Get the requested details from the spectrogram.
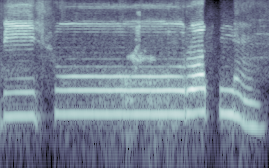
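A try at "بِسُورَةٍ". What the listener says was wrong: না আপু, বিসু, সু সু সু, বিসু। হ্যাঁ, শিন হচ্ছে শিন, আর এটা হচ্ছে সিন, বিসু।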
